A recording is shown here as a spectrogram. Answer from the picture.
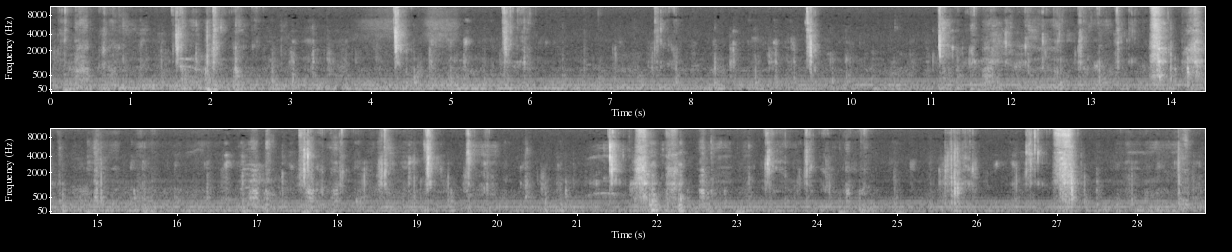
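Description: Close-miked chewing of rice and sausage, with wet smacks and clicks of lips and tongue scattered throughout, over a steady low hum.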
